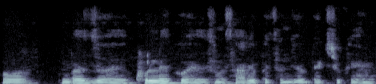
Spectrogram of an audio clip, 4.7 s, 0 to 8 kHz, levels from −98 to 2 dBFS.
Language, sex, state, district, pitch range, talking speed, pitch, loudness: Hindi, male, Uttar Pradesh, Jalaun, 110-115 Hz, 165 wpm, 115 Hz, -30 LUFS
